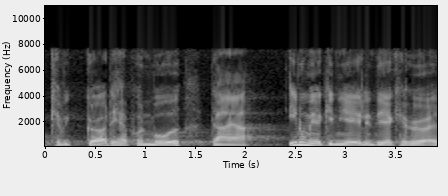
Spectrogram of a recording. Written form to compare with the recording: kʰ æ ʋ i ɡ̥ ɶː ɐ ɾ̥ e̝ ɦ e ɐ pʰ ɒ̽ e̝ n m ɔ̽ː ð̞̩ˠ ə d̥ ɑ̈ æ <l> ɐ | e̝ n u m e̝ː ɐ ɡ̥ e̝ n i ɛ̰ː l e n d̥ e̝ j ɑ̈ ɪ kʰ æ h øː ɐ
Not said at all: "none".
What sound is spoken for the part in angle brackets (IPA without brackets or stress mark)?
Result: none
